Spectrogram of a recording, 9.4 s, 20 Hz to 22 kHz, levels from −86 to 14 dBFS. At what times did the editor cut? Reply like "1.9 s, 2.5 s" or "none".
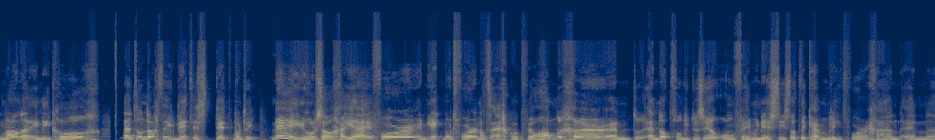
1.1 s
